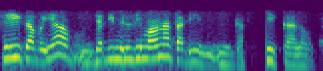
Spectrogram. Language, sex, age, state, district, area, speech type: Sindhi, female, 45-60, Delhi, South Delhi, rural, conversation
